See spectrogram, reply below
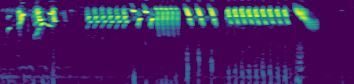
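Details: Goldfinch song: a few bright chirps, then fast rhythmic twittering runs and a steady trill finishing with a downward-sliding slurred note.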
